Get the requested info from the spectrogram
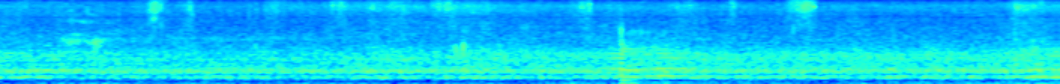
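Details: Honey bees at the hives during a honey harvest, as honey is taken off for jarring: a steady, dense droning hum with a low fundamental and a clear overtone, plus a few faint ticks and rustles from hive handling.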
